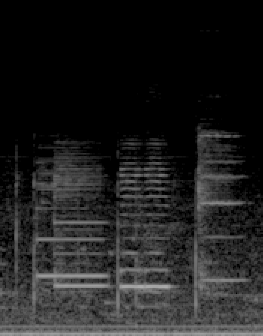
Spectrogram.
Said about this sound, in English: Did you already pick your favorite buzzer? No, pick it out for us.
